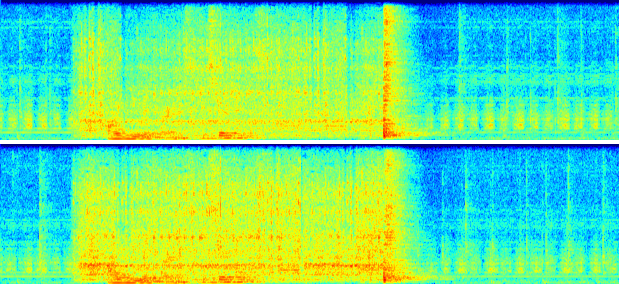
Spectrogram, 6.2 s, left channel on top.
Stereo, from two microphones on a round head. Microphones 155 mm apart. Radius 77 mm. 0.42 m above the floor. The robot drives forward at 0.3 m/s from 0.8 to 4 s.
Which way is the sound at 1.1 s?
20° left (ahead or behind).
